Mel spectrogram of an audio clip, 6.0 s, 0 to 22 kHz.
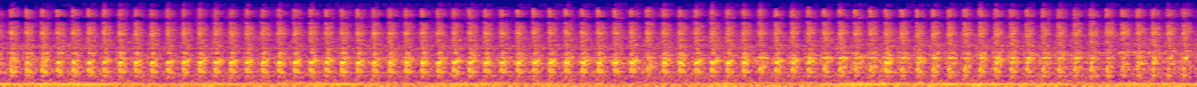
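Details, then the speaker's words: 2003 Ford F-150 with a 4.2 V6, bought knocking and found with the oil bone dry: rapid, regular deep knocking over a rough low idle on every revolution; check engine light on, and the owner suspects a connecting rod has let go. "It'll fire right up though. Don't you guys hear it? It's um hating life though. I think one of the connecting rods is already let go."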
